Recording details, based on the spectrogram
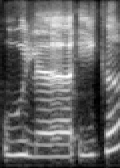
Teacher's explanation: मद्दुल वाजिब मुत्तसिल है, 4 to 5 काउंट आप इसको स्ट्रेच करेंगे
